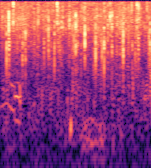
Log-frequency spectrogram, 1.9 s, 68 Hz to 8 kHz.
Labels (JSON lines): {"label": "biophony, cascading saw", "recorder": "SoundTrap 300"}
